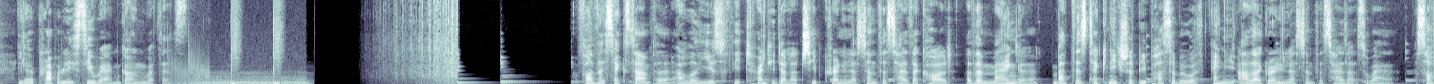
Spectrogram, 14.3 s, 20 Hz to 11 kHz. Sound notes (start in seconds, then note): 3.6 crackly sound effect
